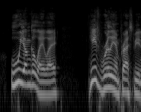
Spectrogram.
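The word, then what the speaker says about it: Uiagalelei: haven't heard the name here's how you say it it's dj oo young galele he's really impressed me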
